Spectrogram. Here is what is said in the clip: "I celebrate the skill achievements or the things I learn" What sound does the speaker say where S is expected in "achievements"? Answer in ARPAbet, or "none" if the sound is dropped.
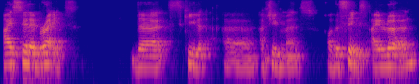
S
